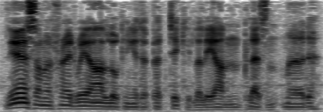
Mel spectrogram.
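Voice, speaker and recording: An actor playing a weary, dry-witted police inspector in a radio drama, clipped and mildly sardonic. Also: male voice, extremely low pitch, quick pace, slight background noise.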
